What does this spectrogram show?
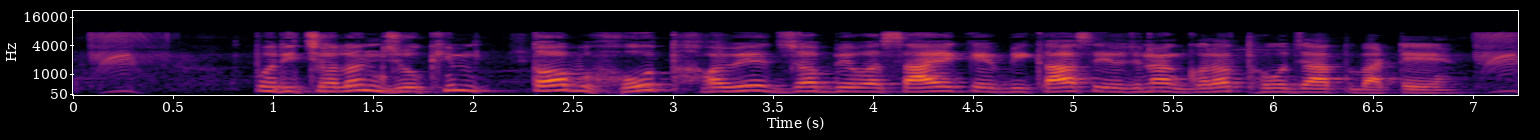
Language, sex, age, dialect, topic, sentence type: Bhojpuri, male, 18-24, Northern, banking, statement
